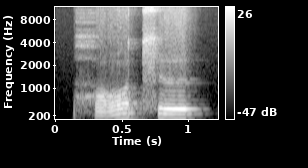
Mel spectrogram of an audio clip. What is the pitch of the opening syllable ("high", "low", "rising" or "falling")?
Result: rising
